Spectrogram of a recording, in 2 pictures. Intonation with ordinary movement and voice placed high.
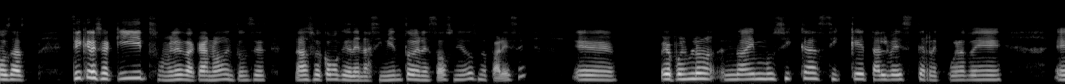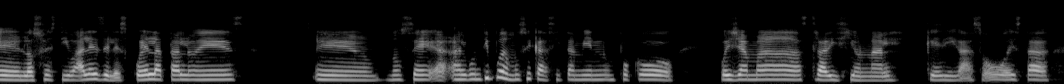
No: narrow, 1.8 semitones; high, 220 Hz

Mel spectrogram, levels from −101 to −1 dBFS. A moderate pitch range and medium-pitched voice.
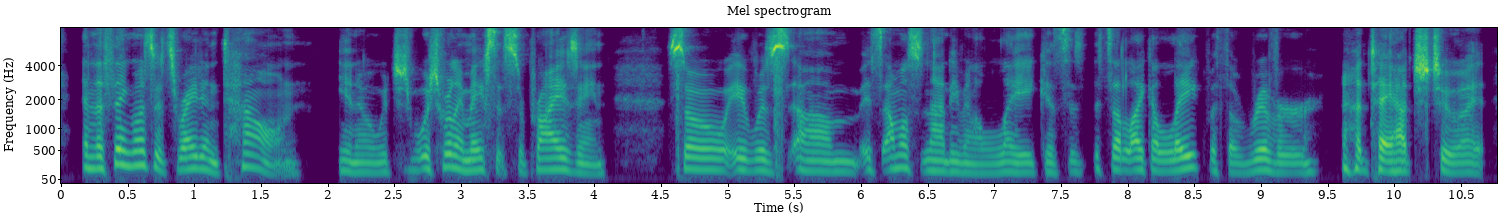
Yes: average, 4.0 semitones; medium, 160 Hz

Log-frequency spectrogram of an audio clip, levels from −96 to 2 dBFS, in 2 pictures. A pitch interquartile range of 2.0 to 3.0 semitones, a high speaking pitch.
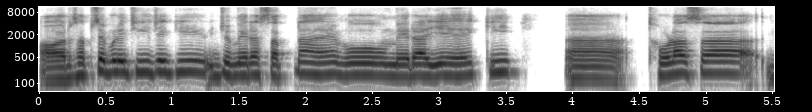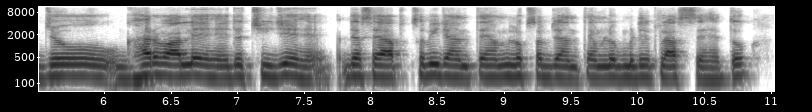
No: narrow, 2.5 semitones; medium, 155 Hz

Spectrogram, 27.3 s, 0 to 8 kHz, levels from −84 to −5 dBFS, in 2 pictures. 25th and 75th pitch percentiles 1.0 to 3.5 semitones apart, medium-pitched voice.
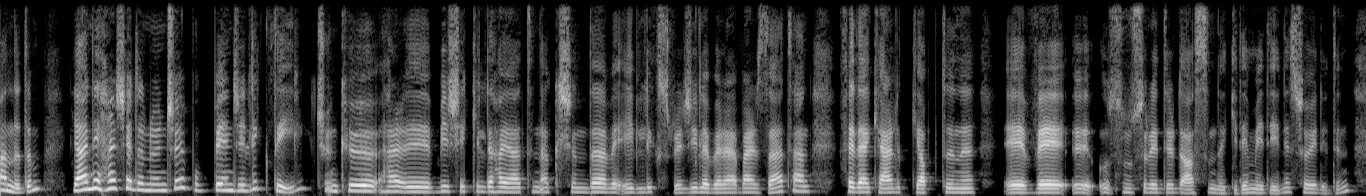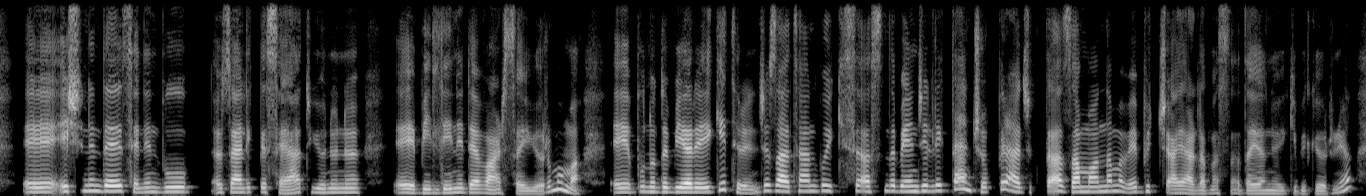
No: average, 4.8 semitones; medium, 180 Hz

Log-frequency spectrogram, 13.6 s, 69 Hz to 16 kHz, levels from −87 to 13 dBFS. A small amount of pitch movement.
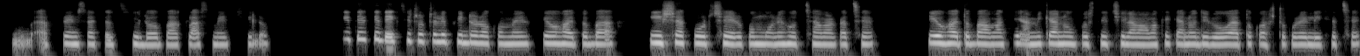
Yes: narrow, 1.3 semitones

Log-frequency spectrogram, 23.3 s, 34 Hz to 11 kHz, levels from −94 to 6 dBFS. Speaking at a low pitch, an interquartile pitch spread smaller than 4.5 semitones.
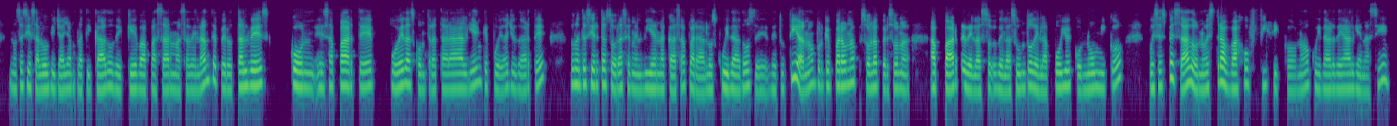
No: high, 195 Hz; average, 2.7 semitones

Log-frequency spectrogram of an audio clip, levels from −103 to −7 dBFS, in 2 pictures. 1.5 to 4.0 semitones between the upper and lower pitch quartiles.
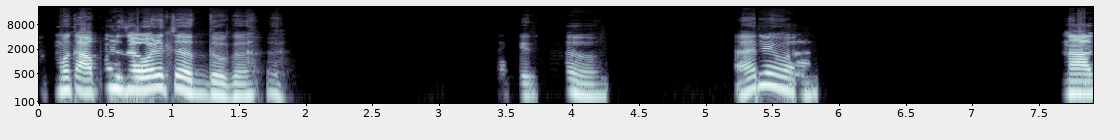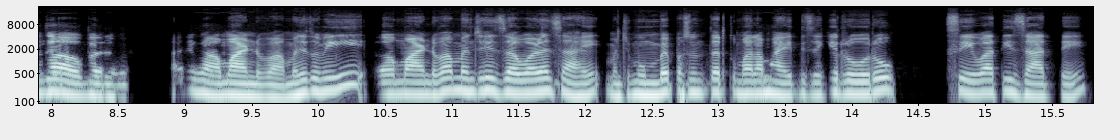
Yes: average, 3.4 semitones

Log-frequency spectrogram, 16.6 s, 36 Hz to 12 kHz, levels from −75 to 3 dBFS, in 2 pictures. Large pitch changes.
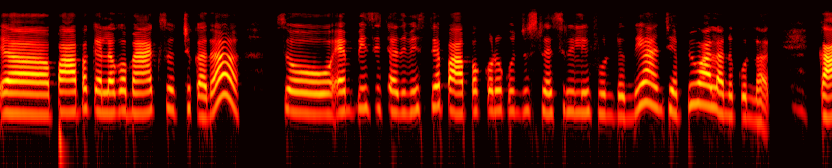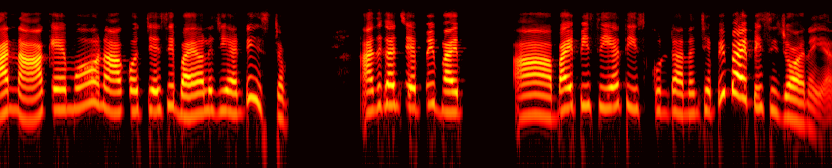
No: average, 2.9 semitones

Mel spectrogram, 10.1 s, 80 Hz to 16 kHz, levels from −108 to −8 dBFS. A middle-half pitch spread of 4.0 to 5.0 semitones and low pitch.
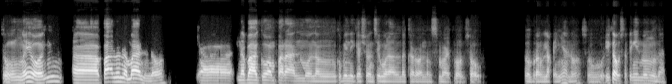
Yes: average, 4.4 semitones; low, 120 Hz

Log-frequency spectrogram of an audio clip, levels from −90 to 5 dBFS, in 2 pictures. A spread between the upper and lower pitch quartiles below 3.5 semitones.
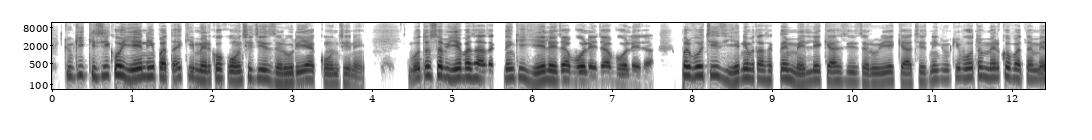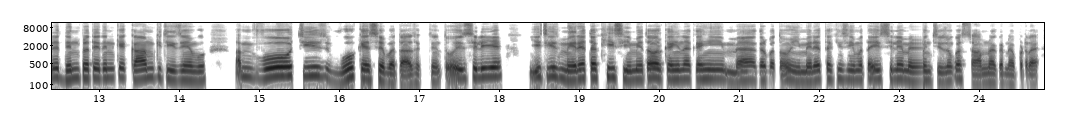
No: average, 4.2 semitones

